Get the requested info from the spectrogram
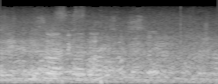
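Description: Indistinct chatter of several people talking at once.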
